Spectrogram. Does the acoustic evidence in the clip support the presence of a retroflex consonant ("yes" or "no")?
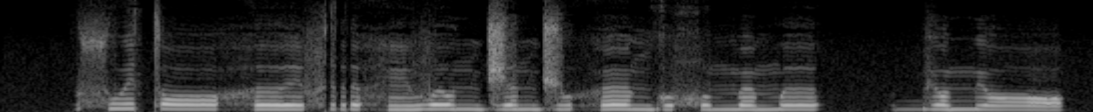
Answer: no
